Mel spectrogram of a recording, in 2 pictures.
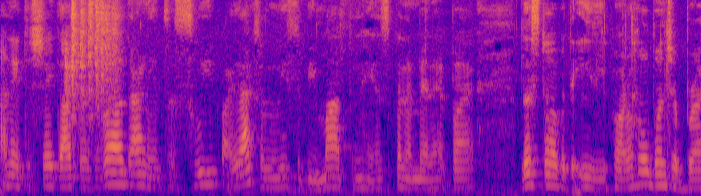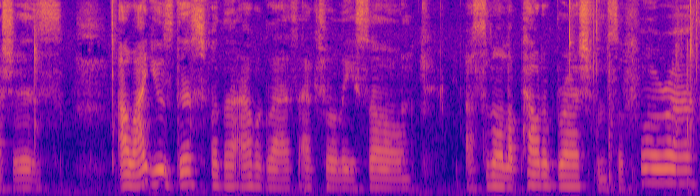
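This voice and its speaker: A woman's very deep, low voice with a New York accent, moderate pace, ordinary pitch variation and big swings in loudness. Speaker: beauty YouTuber. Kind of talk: casual makeup collection talk.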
